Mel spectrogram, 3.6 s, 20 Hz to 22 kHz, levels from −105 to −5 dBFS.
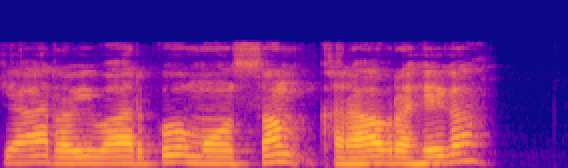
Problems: constant background noise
